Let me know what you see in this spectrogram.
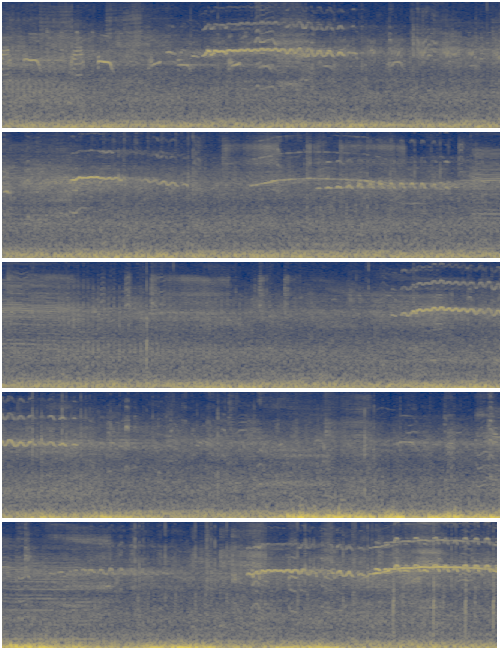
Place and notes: Laysan albatross soundscape ... Sand Island ... Midway Atoll ... laysan albatross calls and bill clapperings ... bonin petrel and white tern calls ... open lavalier mics ... warm with slight breeze ...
